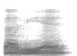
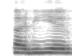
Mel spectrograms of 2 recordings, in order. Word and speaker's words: करियर: That transformed his करियर, जिसने उनके करियर को बदल दिया। ट्रांसफॉर्म्ड मीन्स बदल दिया। ये करियर है, इसको कैरियर प्रोनाउंस नहीं करेंगे, इसको करेंगे करियर।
